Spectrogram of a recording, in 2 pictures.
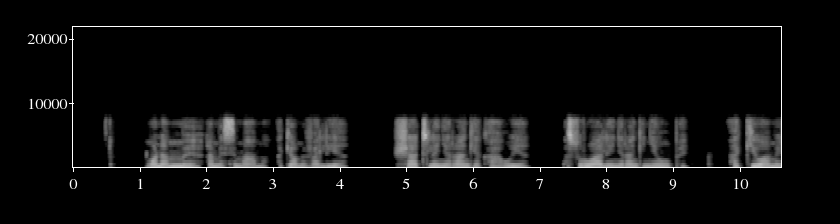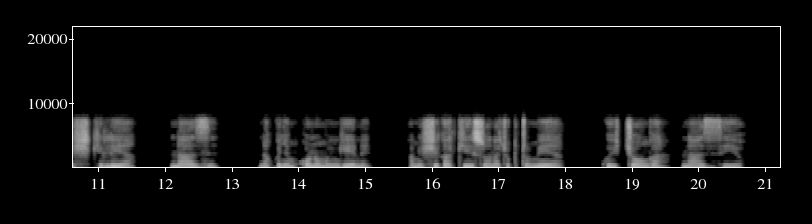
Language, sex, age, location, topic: Swahili, female, 25-35, Mombasa, agriculture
